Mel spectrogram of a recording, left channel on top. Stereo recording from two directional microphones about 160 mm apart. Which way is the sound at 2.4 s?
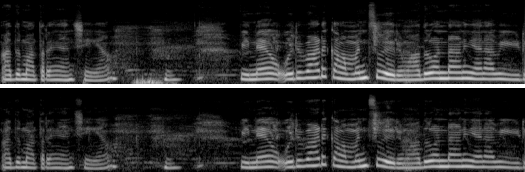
30° left (ahead or behind).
